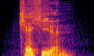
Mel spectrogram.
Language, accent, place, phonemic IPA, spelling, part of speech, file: German, Germany, Berlin, /ˈt͡ʃɛçi̯ən/, Tschechien, proper noun, De-Tschechien.ogg
- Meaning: Czech Republic, Czechia (a country in Central Europe; official name: Tschechische Republik)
